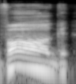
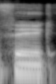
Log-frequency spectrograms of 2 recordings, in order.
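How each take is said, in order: First: The name has a long 'o' vowel. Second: The name has a short 'i' vowel. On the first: The speaker calls it right. "I want to say Vogue Agency" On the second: The speaker calls it wrong. "I think it's a better pronunciation than Vig"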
